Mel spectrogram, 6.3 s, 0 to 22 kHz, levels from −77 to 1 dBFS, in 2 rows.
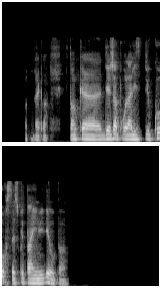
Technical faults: concealed Bluetooth headset packet loss

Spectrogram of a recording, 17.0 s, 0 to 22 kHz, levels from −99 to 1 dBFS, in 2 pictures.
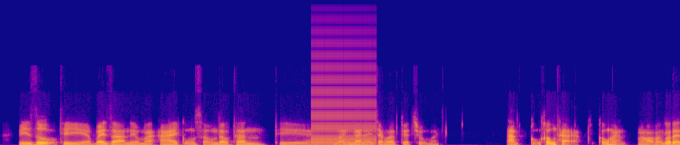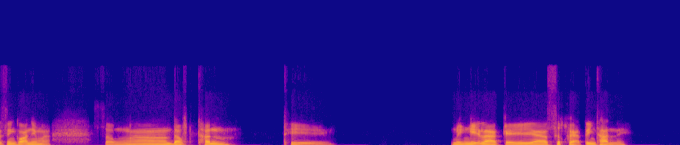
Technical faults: GSM phone buzz

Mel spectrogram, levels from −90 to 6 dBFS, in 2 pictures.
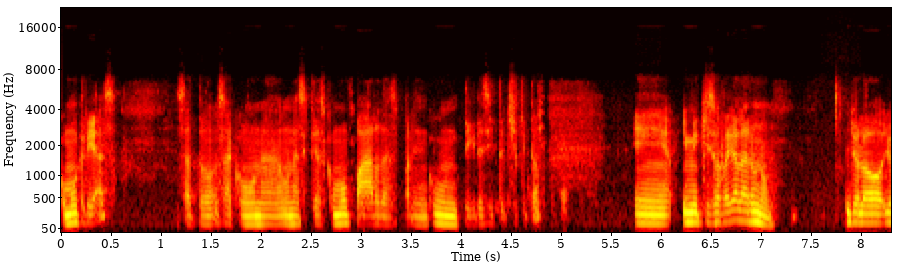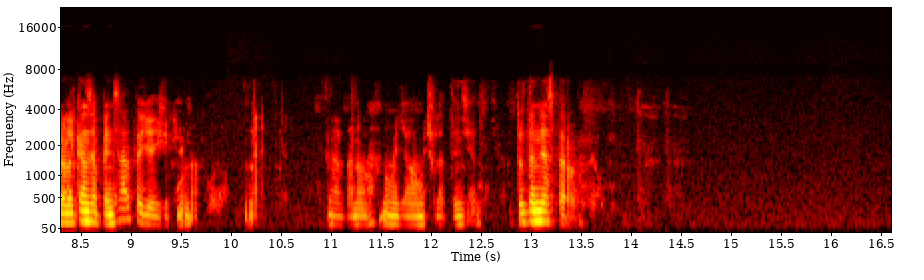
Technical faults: echo leak

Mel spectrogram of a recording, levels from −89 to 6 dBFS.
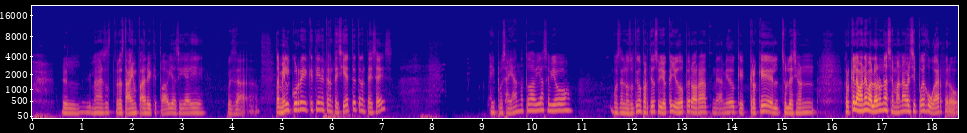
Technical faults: none

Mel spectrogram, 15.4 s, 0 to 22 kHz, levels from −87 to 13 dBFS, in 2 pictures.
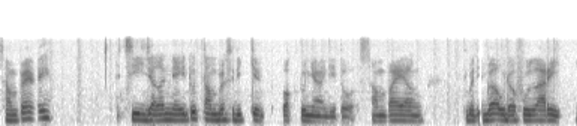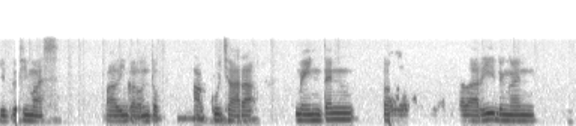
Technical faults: speech suppressed in double talk; other side's voice leaking through; lost AMR speech frames

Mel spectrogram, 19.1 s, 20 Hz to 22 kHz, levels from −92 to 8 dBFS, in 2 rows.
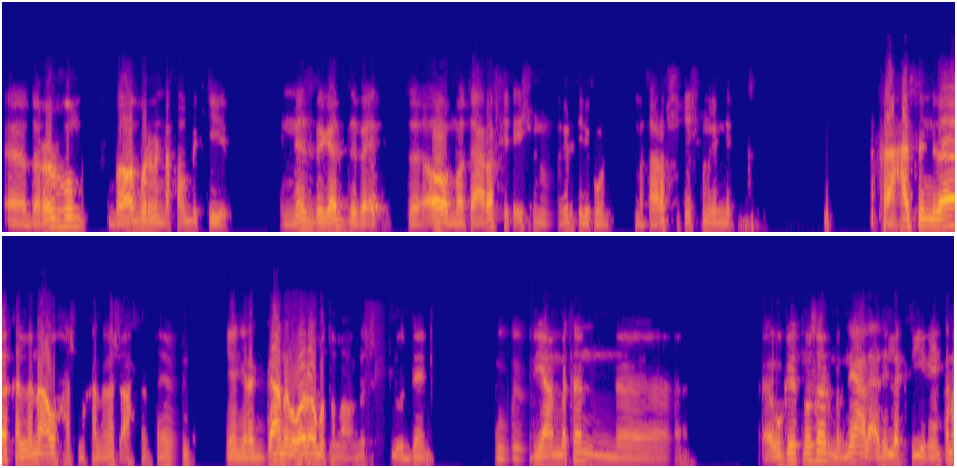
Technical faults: none

